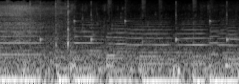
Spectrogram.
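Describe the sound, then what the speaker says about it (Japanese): Water poured over the body of a new Subaru Forester treated with a super water-repellent coating, giving a steady close splash and trickle with scattered drips throughout, no talking. "水をかけてみます。"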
